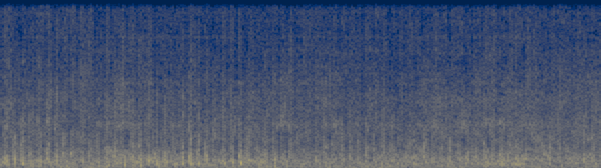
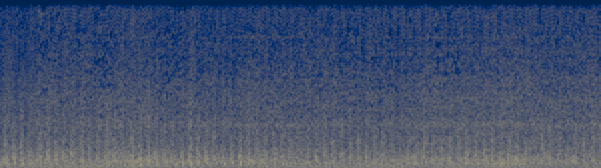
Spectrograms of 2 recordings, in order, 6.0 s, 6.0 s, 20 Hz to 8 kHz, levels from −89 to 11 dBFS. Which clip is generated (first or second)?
first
